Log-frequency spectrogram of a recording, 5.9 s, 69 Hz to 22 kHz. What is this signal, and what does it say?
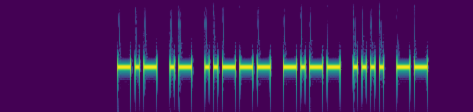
Morse code, heard as a keyed tone, about 22 wpm, 700 Hz. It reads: KA2YHM
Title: USA Call Signs - 6 Characters - Repeated 3x - 22wpm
